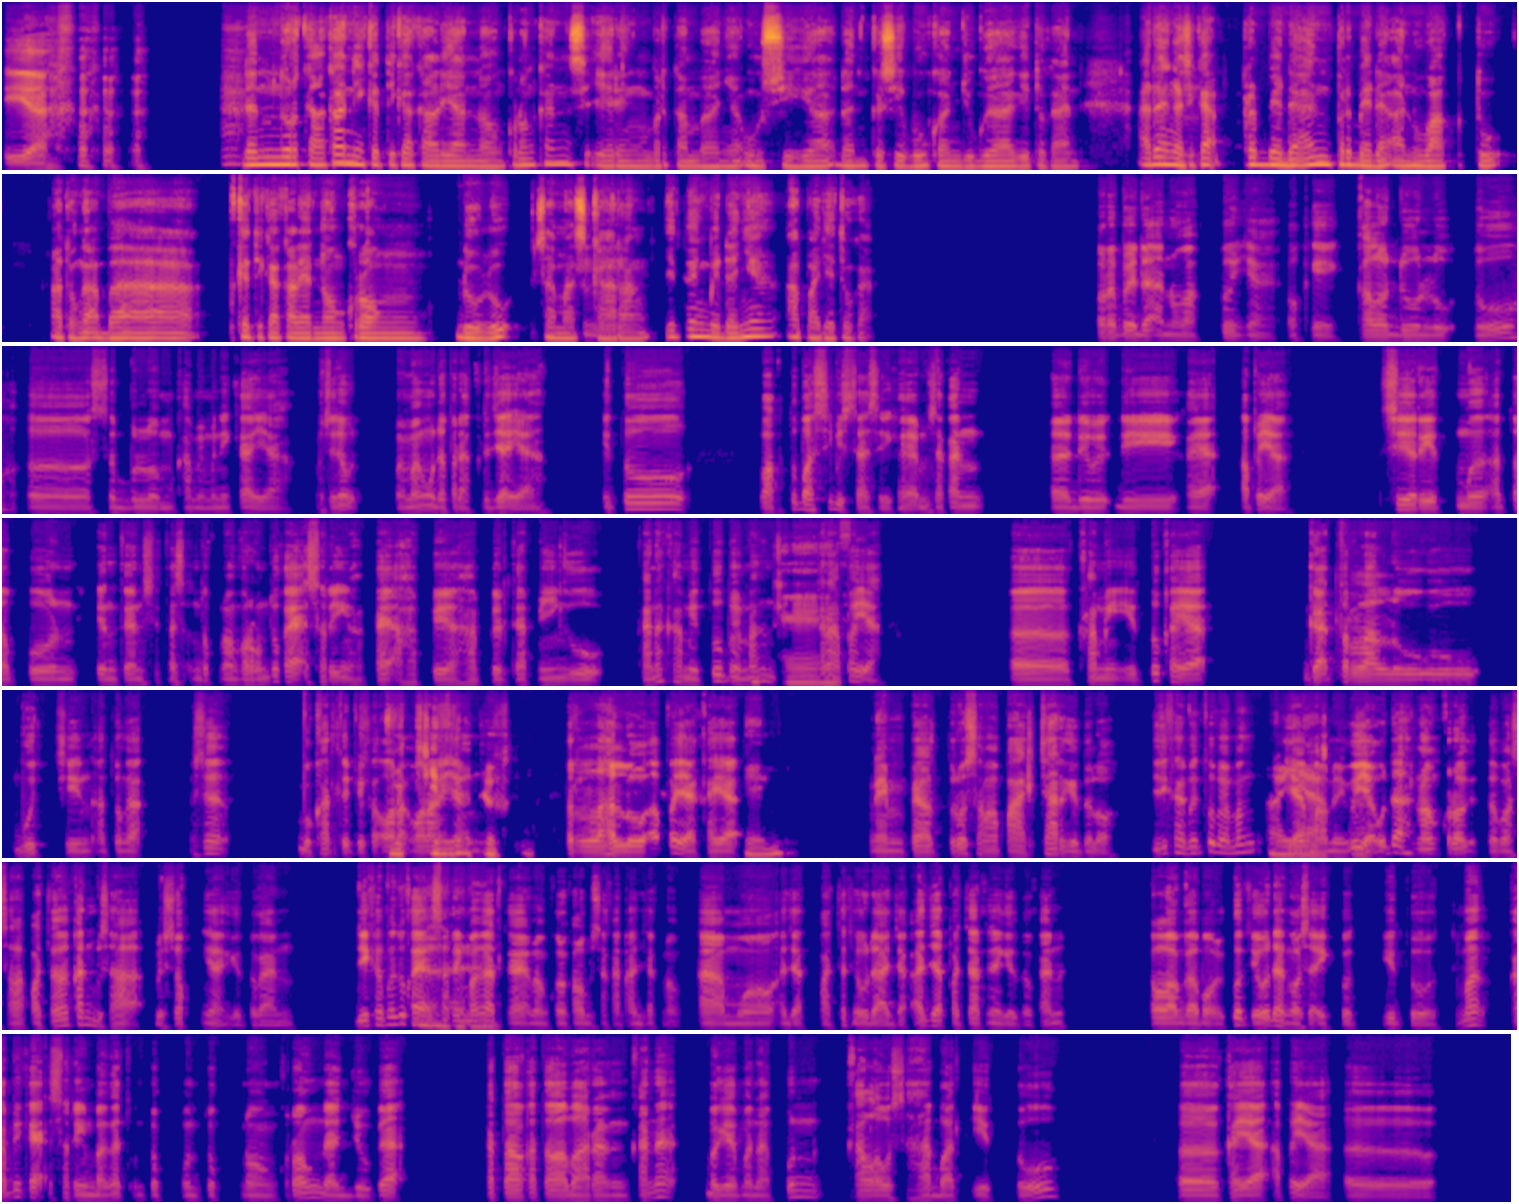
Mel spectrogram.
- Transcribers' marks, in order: laugh; chuckle; other background noise
- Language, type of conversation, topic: Indonesian, podcast, Apa peran nongkrong dalam persahabatanmu?
- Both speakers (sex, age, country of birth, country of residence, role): male, 25-29, Indonesia, Indonesia, host; male, 30-34, Indonesia, Indonesia, guest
